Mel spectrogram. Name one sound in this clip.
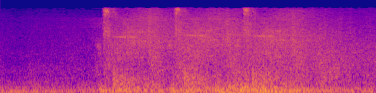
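Ship guns fire with deep, rumbling booms.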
